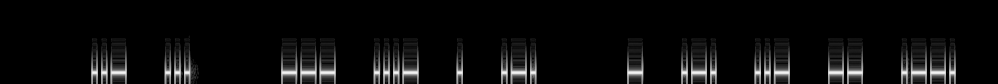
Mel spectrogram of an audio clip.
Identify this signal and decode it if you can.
Morse code, heard as a keyed tone, about 25 wpm, spaced as for 15 wpm, 550 Hz. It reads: US OVER TRUMP
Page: news headlines in morse code at 15 wpm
